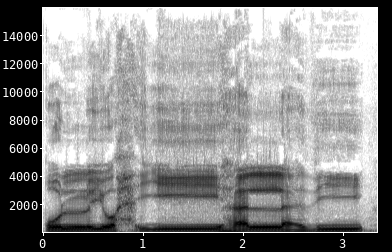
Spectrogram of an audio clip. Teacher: Nah, maka huruf yang memiliki harokat kasroh tersebut dibaca panjang begitu. Sehingga yi dibaca panjang. Nah, mad tabi'i panjangnya 2 harokat.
